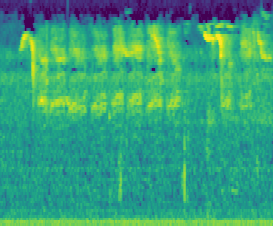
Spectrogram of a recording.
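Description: Small birds chirping: a run of short repeated notes, about four a second, and a couple of high down-slurred whistles near the start and near the end. A steady low hum sits underneath.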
